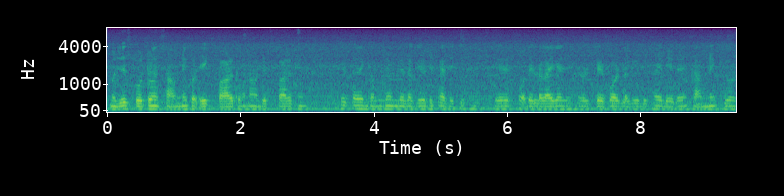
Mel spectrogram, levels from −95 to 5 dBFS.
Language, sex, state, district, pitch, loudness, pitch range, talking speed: Hindi, male, Madhya Pradesh, Katni, 105 Hz, -18 LUFS, 105-110 Hz, 170 wpm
